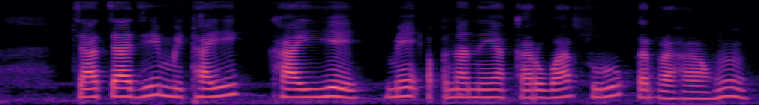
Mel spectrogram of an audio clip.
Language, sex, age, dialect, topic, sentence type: Hindi, female, 46-50, Garhwali, banking, statement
